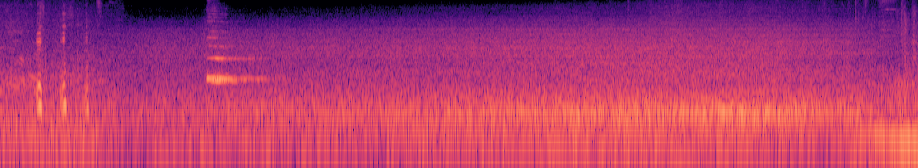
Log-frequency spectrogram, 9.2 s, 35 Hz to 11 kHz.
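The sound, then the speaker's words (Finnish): A busy railway station in Vienna hums with a steady low rumble of trains, a few sharp clanks early on and a brief tonal chime, with faint voices mixed into the background. “Viini, rautatieasema ja etsitään laituria 7.”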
